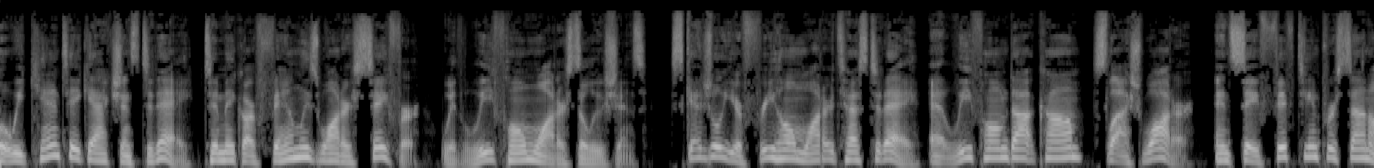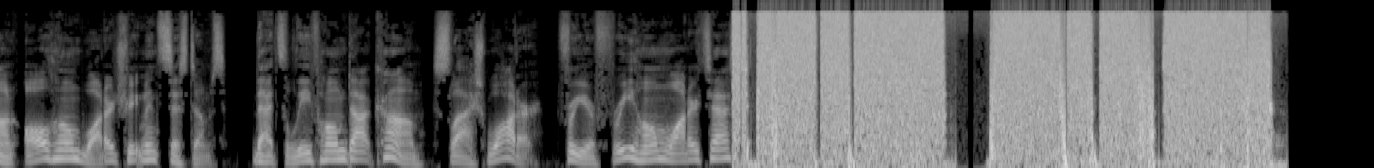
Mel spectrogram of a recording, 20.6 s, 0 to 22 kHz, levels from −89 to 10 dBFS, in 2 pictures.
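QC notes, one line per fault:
15.80–20.62 s, samples built from the wrong bytes: from 15.80 s to the end of the clip, the reader assembles each sample from misaligned or wrongly ordered bytes, so the rapidly changing low-order bits land in the most significant position. The audio collapses into loud, harsh broadband noise.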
